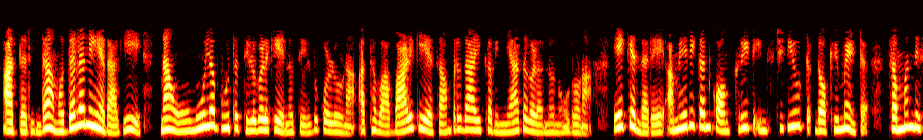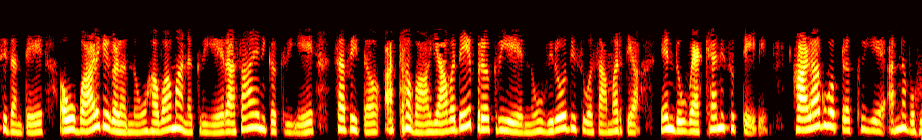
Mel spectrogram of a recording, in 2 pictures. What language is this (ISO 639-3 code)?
kan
